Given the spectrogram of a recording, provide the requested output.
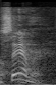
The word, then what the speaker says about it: Samir: do you pronounce it it's sammer like Hammer but with an S oh sammer oh well there you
